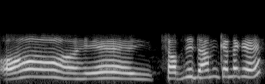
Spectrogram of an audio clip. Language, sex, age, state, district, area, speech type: Assamese, female, 30-45, Assam, Charaideo, urban, conversation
